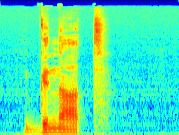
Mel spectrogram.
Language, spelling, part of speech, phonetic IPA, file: Polish, gnat, noun, [ɡnat], Pl-gnat.ogg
